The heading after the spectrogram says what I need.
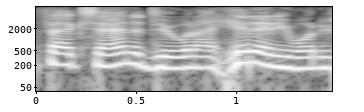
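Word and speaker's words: Faxanadu: who said anything else the correct pronunciation and this is actually something I learned here is you know zanadu like you know the mansion and Citizen Kane and DDR song only with a fa in front of it fanu fanu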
